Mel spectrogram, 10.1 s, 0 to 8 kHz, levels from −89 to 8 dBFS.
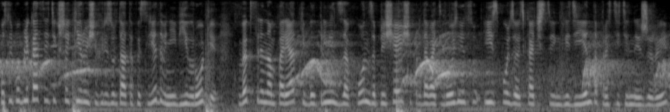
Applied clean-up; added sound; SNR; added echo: none; Car + Motor vehicle (road) / Siren; 4 dB; none.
